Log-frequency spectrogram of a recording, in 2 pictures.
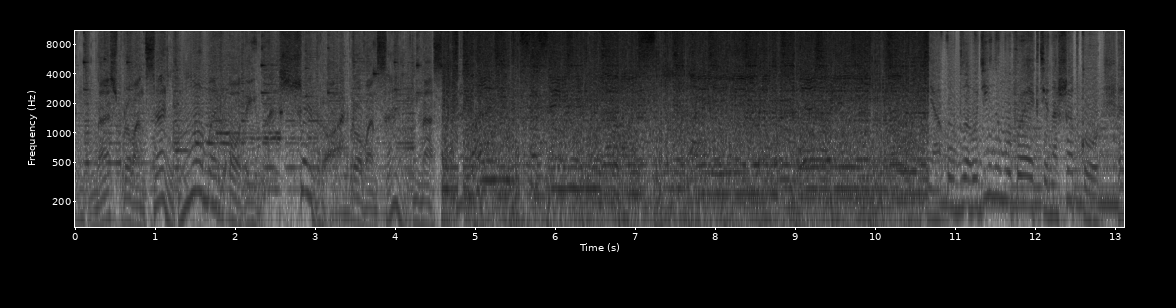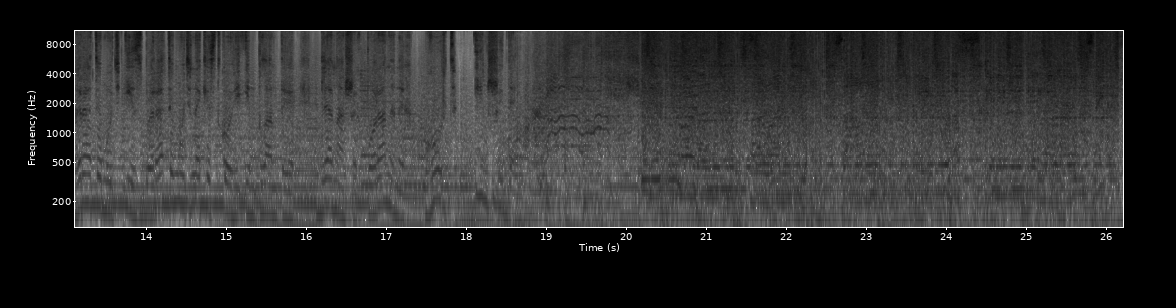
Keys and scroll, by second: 10.7 Page_Down.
